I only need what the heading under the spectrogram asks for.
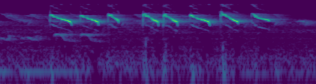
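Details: Oriental white-eye master song used to prompt caged birds to open their beaks and sing. A short, softer two-note whistle leads into eight bright, high, downward-sweeping chirps in quick succession.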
